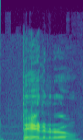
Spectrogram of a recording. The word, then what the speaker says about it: perro: And it is quite important that you do pronounce that double R sound, especially with words like pero, but, or perro, which is dog. So there is quite a difference between the two.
